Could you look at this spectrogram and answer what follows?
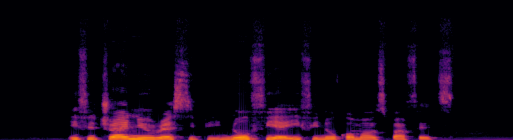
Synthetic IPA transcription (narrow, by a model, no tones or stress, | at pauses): ifjutɹaɪnjuɹɛsipinofiɛifjunokɔ̃maʊtpafɛk̚t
